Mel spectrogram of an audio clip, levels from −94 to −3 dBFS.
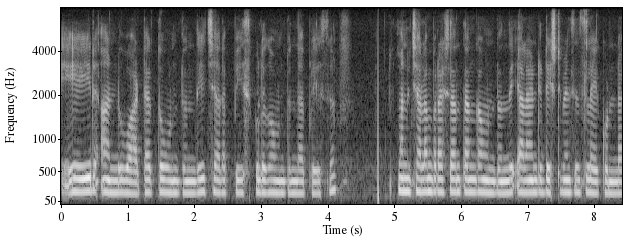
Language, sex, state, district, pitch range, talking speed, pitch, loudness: Telugu, female, Andhra Pradesh, Srikakulam, 180-195 Hz, 135 wpm, 185 Hz, -18 LUFS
